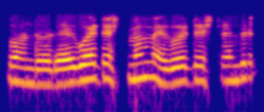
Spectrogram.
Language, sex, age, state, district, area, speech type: Kannada, male, 18-30, Karnataka, Chikkamagaluru, rural, conversation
